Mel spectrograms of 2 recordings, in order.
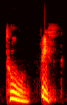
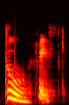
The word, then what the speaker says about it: tonfisk: And this is also a compound word, tonfisk. So we put them together, but still the stress is in both words. Tonfisk, tonfisk. This brand is also very interesting.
